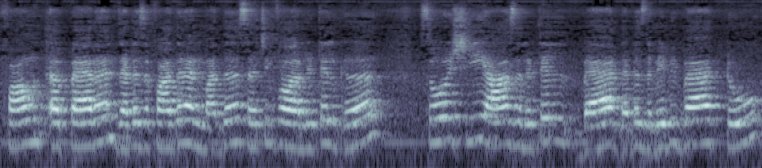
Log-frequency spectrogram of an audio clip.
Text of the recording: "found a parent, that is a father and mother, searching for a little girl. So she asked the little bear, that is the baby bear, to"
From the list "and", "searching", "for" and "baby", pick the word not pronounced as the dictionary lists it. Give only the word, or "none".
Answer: none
